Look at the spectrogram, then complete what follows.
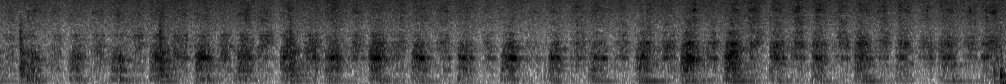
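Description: A coin scraping the latex coating off a paper Lotto scratchcard in quick back-and-forth strokes, several a second.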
